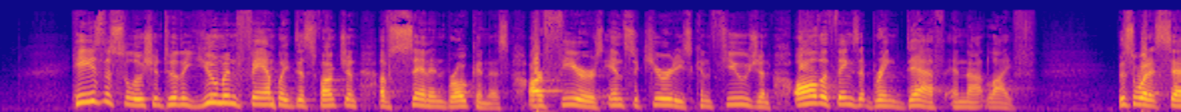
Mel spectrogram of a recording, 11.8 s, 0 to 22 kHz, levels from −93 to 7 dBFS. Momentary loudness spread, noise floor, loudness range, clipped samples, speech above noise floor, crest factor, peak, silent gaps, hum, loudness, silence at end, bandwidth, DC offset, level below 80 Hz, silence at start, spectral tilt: 12 LU; -59 dBFS; 2 LU; under 0.1%; 43 dB; 16 dB; 0 dBFS; none; none; -16 LUFS; 0 s; 15.5 kHz; under 0.1%; -58 dBFS; 0.75 s; -4 dB/octave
